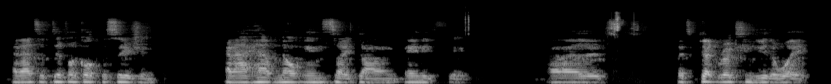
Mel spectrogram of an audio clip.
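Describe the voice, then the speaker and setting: In an American accent, a man speaks at a moderate pace with long, frequent pauses, his fairly low, somewhat breathy voice held in monotone, flat intonation. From Michigan. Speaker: college instructor. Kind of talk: online class lecture.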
